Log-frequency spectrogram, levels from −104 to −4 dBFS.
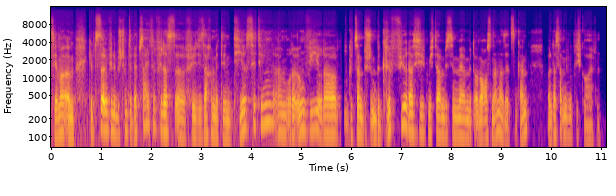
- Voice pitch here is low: Yes, low, 110 Hz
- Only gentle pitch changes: No, average, 3.8 semitones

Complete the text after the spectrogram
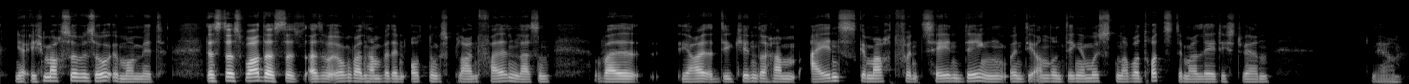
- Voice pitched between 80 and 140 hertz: Yes, low, 135 Hz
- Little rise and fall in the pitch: Yes, narrow, 2.0 semitones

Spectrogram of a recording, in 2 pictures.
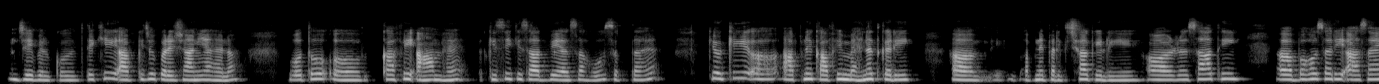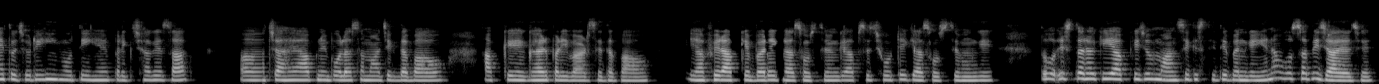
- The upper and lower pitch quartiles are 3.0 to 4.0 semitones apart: No, narrow, 2.5 semitones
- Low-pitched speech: No, high, 205 Hz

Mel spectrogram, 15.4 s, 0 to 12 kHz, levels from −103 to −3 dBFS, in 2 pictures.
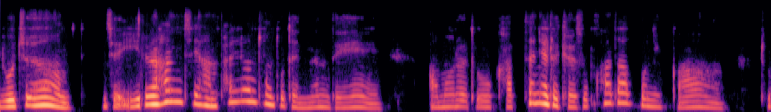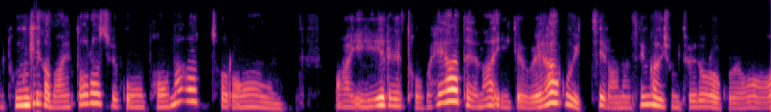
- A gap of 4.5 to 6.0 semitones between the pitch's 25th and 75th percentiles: No, wide, 6.7 semitones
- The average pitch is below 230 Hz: Yes, high, 190 Hz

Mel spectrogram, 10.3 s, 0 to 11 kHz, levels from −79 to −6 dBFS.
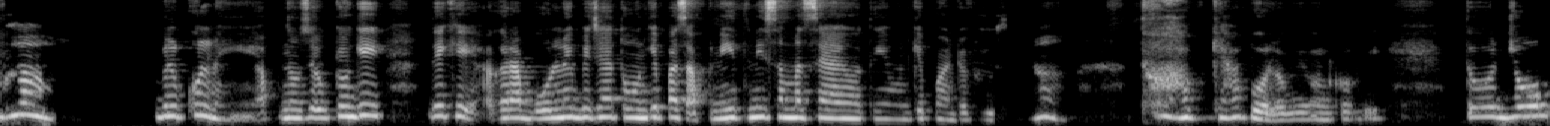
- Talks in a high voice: Yes, high, 225 Hz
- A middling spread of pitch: Yes, average, 3.5 semitones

